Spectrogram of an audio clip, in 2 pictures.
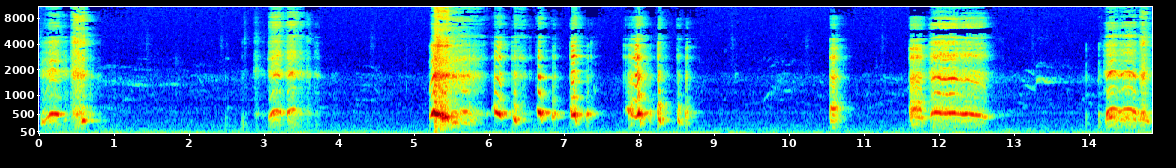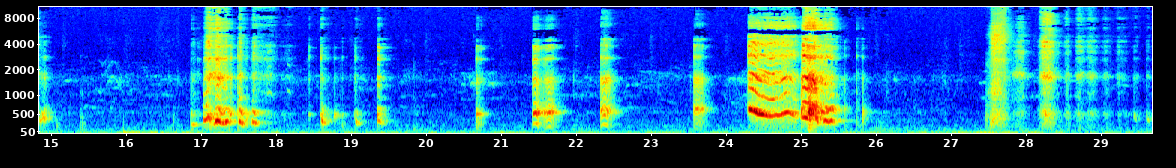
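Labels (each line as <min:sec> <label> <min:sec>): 0:00.0 A woman is crying. 0:29.6
0:05.1 A woman crying emotionally. 0:08.9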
